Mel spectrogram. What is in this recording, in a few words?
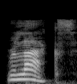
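"relax", American English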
